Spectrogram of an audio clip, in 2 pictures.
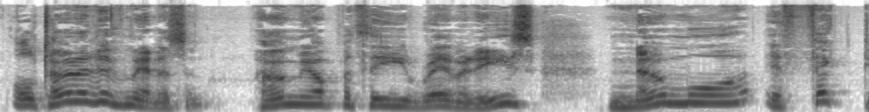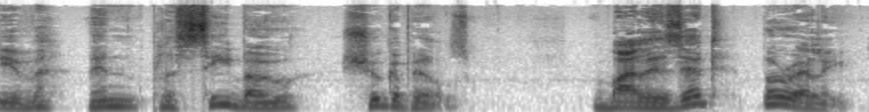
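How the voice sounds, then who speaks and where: A man presenting a podcast, reading an article aloud in a measured, deliberate way with stressed key words. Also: fairly high pitch, sing-song, a little mellow, husky.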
